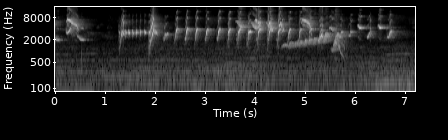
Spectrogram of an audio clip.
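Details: Kept kacer, roused by other birds' voices, gives one high note, a brief silence, then a rapid rattling run of about twenty evenly spaced clicks, followed by sliding whistles and a falling swoop.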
